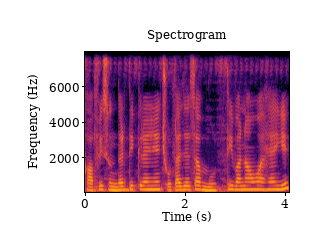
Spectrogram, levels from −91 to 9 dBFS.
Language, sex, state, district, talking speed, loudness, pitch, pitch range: Hindi, female, Uttar Pradesh, Varanasi, 175 wpm, -14 LUFS, 215 Hz, 200-220 Hz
